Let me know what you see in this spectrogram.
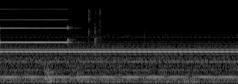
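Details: Steady high electronic beep tones over room hum from a Venus Viva radiofrequency handpiece, signalling that each pulse is complete, during a full-face skin rejuvenation treatment passing over the cheek area.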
